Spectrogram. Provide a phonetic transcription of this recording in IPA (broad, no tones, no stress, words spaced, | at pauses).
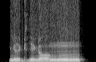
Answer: ɳɯɖʱɨɳɔ ŋõ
